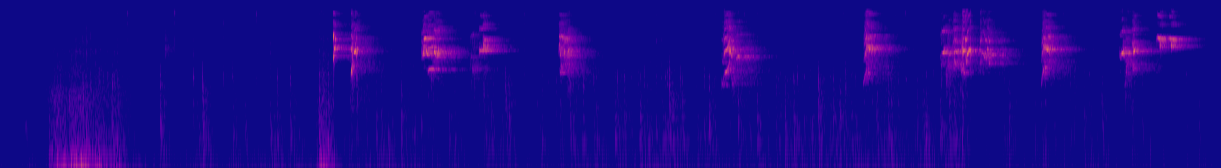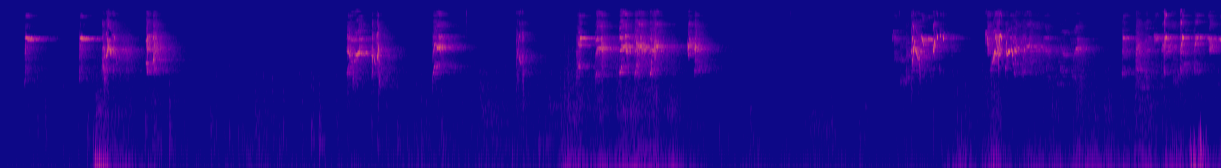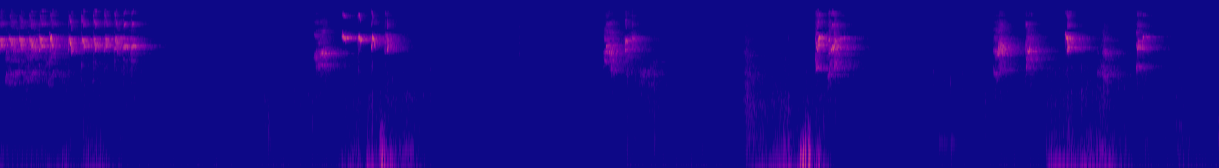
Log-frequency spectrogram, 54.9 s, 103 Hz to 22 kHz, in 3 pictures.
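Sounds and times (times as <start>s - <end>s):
lovebirds chirping: 31.7s - 38.8s.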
